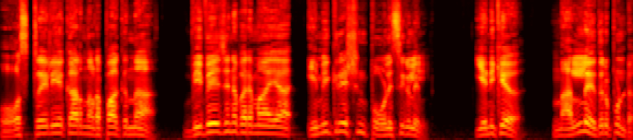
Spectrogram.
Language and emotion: Malayalam, angry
